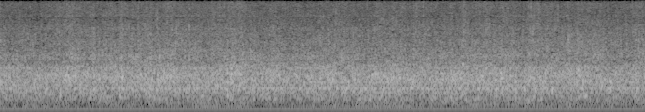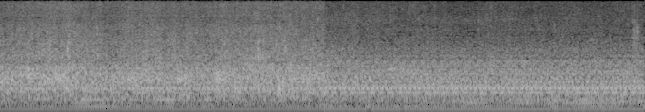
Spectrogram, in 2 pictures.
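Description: Steady rush and splash of water. About seven seconds in, the water sound eases and a steady engine hum joins in.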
